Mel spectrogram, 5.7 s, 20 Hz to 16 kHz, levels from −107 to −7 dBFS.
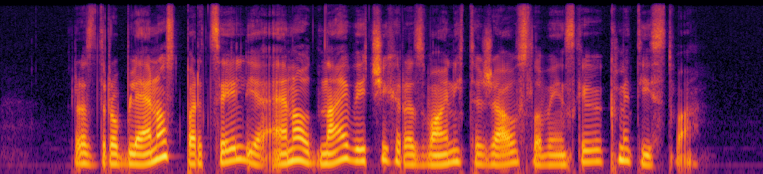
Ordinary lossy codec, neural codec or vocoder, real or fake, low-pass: none; none; real; 14.4 kHz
